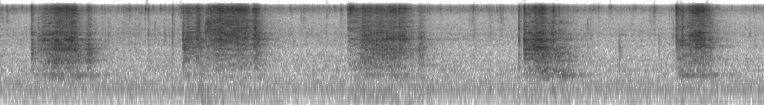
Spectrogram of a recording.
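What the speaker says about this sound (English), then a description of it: "So I'm going to start to remove the onions." Onions scooped and scraped out of a pot for a pot roast, five separate bursts of rasping metal-on-food scraping with short pauses between, close and moderately loud, no talking.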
